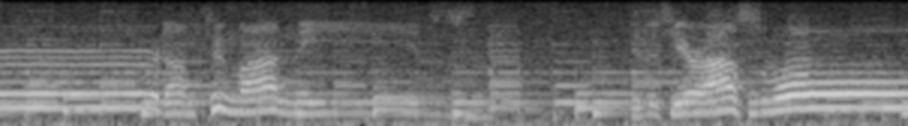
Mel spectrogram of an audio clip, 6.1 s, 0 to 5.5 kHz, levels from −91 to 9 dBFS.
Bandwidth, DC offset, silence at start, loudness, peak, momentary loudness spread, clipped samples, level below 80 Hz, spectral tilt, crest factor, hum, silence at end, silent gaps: 5.2 kHz; under 0.1%; 0 s; -18 LUFS; -4 dBFS; 13 LU; under 0.1%; -42 dBFS; -10 dB/octave; 14 dB; none; 0 s; none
